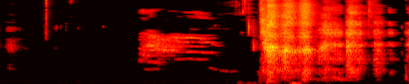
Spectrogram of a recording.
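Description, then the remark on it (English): A cat gives a thin, drawn-out mewl, then lets loose a louder, wailing meow that trails off plaintively, with a faint click before it. “The saddest cat.”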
